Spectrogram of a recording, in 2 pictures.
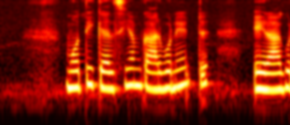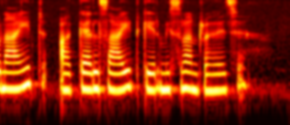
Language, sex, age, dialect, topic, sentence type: Maithili, female, 36-40, Bajjika, agriculture, statement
